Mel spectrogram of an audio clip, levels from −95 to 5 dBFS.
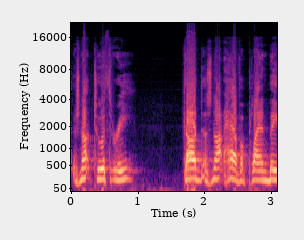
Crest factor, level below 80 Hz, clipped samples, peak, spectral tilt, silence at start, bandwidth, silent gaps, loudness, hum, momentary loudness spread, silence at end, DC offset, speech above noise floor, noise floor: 12 dB; -46 dBFS; 1%; 0 dBFS; -6.5 dB/octave; 0 s; 14 kHz; none; -11 LUFS; none; 6 LU; 0 s; under 0.1%; 39 dB; -49 dBFS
